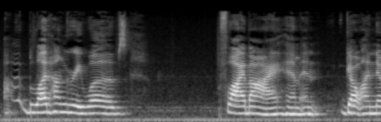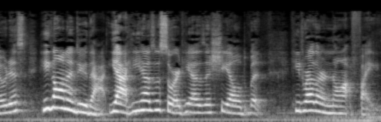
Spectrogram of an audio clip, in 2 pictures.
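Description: Young woman card reader, unhurried, meandering chat full of fillers. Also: medium pitch. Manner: rambling, loose, full of "like" fillers. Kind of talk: casual spiritual card-reading vlog.

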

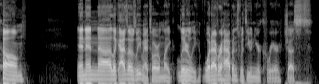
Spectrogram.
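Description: A young man co-hosting a podcast, telling a story in casual chat, excitable, laughing often, with many restarts. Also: medium pitch, brisk, clear, resonant tone, dry recording, clean studio sound. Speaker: podcast co-host.

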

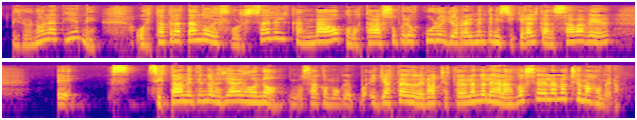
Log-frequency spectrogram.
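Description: Animated Chilean woman telling a story. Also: on the high side. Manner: animated, swinging between loud exclamations and hushed asides. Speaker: travel vlogger. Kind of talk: dramatic personal storytelling.

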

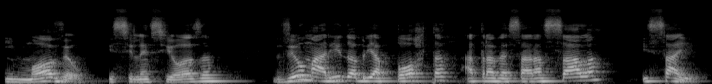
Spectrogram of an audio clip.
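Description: A man narrating a short story aloud with expressive, varied delivery. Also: on the high side, measured pace. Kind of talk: dramatic reading of a short story.

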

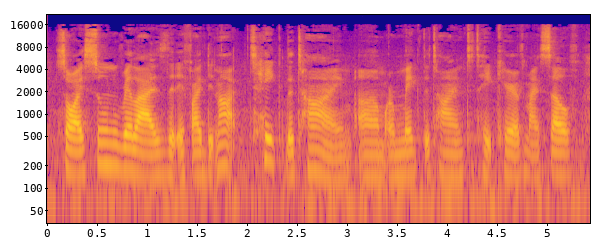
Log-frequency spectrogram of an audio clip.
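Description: A young woman from Atlanta sends in a composed, thoughtful voice note. Her voice is notably low for her age, with a faint ambient hum behind her, and she speaks with steady sincerity. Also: normal speed. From Atlanta, Georgia, United States. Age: young adult. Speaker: podcast listener. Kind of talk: voice note message.

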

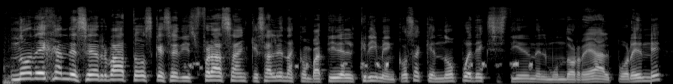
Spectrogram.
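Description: A young man with a Mexican Spanish accent co-hosting a casual movie chat, slangy and animated, acting out quoted reactions. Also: on the high side, normal speed, no echo, clean studio sound. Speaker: podcast co-host.

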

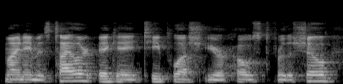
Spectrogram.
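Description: A man's voice: mid-range voice, normal speed, sharp tone, echoey room, lo-fi sound, a little hiss or hum. An American man hosting a sports podcast in a chatty recap style, speaking through a damaged, distorted microphone. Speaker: podcast host.

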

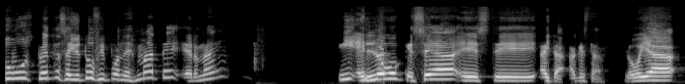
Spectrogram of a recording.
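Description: A man hosting a podcast, joking excitedly and laughing as he plugs a friend's channel. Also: sits high, normal speed, dry recording. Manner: excitable, laughing, playfully mock-amazed. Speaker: podcast host. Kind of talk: joking podcast banter with live promotion.

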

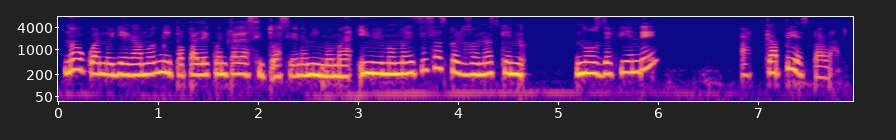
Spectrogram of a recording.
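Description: A woman's voice: steady tone, moderate pace, dark tone, no echo, studio quality. A young woman with a Mexican accent telling a personal story to the camera, chatty and acting out what people said. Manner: chatty, acts out quoted lines in a squeaky voice. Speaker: vlogger.

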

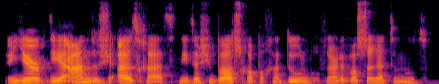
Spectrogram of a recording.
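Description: Woman, audiobook narration, low pitch, steady measured reading. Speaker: audiobook reader. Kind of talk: scripted narration.

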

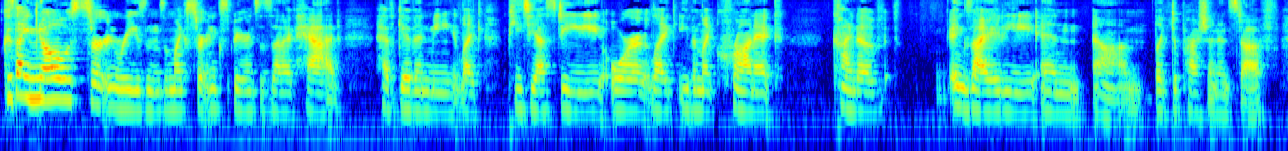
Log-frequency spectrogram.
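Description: A woman's voice: sits low, fairly even intonation, a little slow. A woman chatting casually, rambling and self-deprecating, voicing her own thoughts as quotes. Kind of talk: casual chat.

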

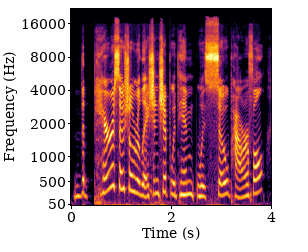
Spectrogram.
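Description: An American woman in her fifties telling a personal story in casual podcast chat, animated and laughing often. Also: on the high side, normal speed, clear, resonant tone, no echo, studio quality.

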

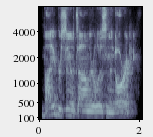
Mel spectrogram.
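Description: A man, a high school baseball coach telling stories in a casual podcast chat. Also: racing, low-quality recording. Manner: storytelling, animated when quoting kids.

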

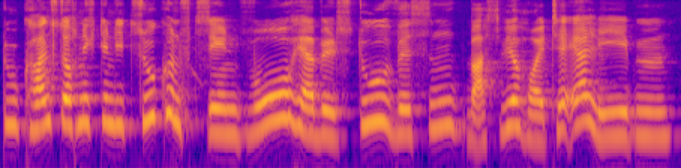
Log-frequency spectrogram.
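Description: A woman voicing a sleepy, timid male spider who answers in a slow, know-it-all way. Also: a little high, lively intonation, darkish tone.

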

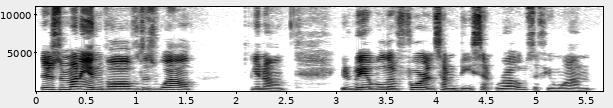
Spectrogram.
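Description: A spoiled teenage bully with a mocking, taunting edge, as a woman reading a storybook puts him on. He sneers through every line, pitched up and pushed louder than plain reading. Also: fairly even intonation, normal speed, natural voice.

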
